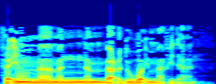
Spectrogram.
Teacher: وبعدها الباء، هذه تنوين أتى بعد حرف الباء، فهذا نسميه إقلاب، قلب التنوين مع الباء إلى حرف ميم مشدد، ولا ينطق التنوين أبدا، إنما يدغم في الباء مباشرة، يعني يدخل في الباء فيقلب · Term: الإقلاب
